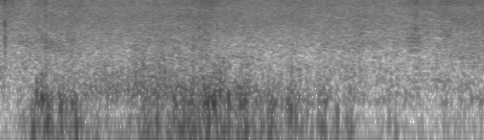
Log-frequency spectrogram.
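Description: Wind buffeting the phone's microphone: an uneven, gusting low rumble.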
